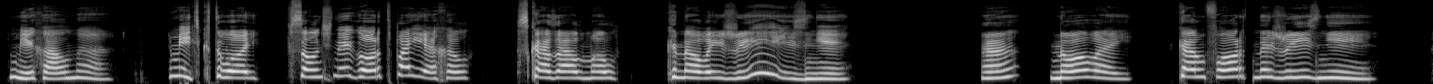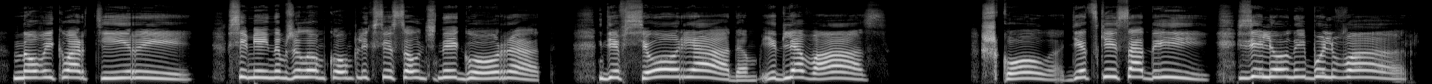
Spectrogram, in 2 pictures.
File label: Parodiya; Пародия на Надьку из х/ф «Любовь и голуби»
